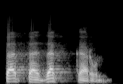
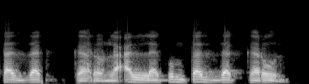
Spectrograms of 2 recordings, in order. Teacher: Tapi kemudian ta yang kedua itu dihilangkan ya, dihilangkan kemudian dimasukkan, diidghamkan ke dalam zal ya. Jadi zalnya bertasydid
